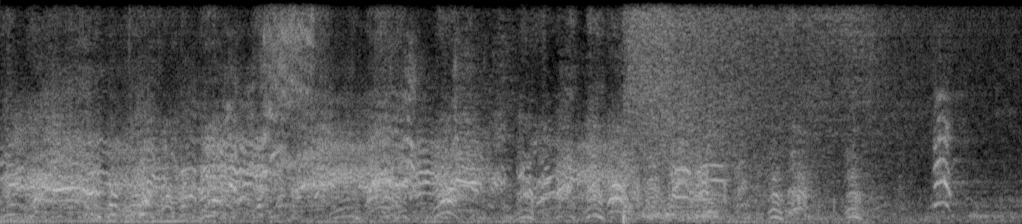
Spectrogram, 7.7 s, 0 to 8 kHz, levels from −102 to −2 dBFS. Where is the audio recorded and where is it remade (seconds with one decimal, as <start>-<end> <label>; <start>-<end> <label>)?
0.0-0.8 recorded; 0.8-3.2 remade; 3.2-6.5 recorded; 6.5-7.7 remade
